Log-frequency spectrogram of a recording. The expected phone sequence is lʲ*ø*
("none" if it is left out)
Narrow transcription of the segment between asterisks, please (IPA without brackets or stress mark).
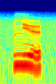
ø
